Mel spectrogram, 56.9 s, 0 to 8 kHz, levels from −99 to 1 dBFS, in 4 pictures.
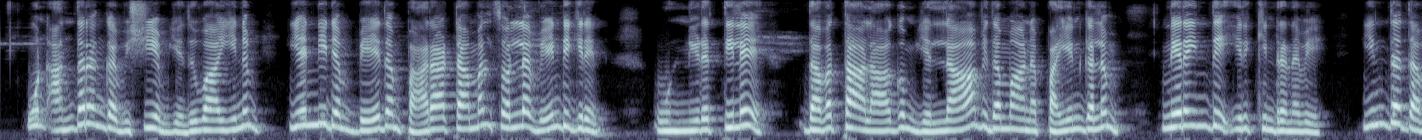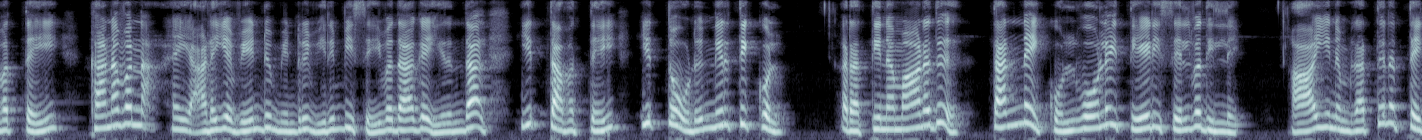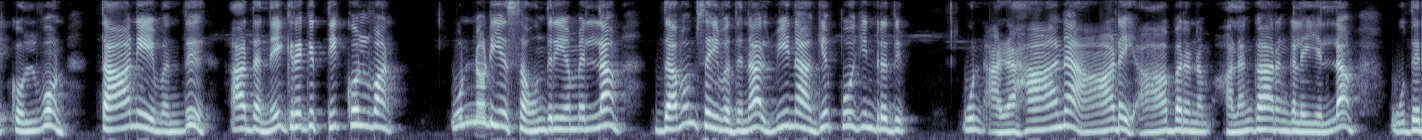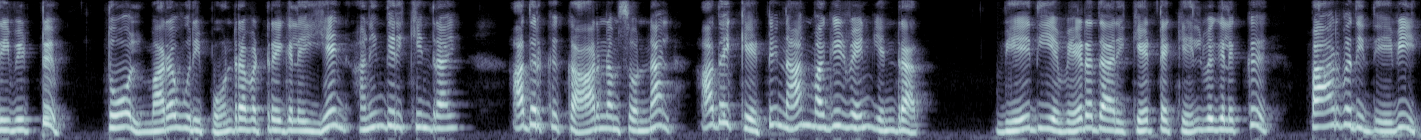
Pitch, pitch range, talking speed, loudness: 235 Hz, 205-280 Hz, 80 wpm, -18 LUFS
